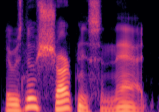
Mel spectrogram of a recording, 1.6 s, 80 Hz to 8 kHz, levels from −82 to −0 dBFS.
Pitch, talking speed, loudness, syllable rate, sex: 105 Hz, 225 wpm, -19 LUFS, 5.8 syllables/s, male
